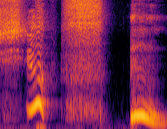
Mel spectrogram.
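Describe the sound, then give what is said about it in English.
A loud sneeze, set off by smelling a strong spice mix while cooking: a quick voiced gasp, a sharp breathy burst, then a voiced exhale, all within about two seconds with no talking. “Oh, I'm going to sneeze.”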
